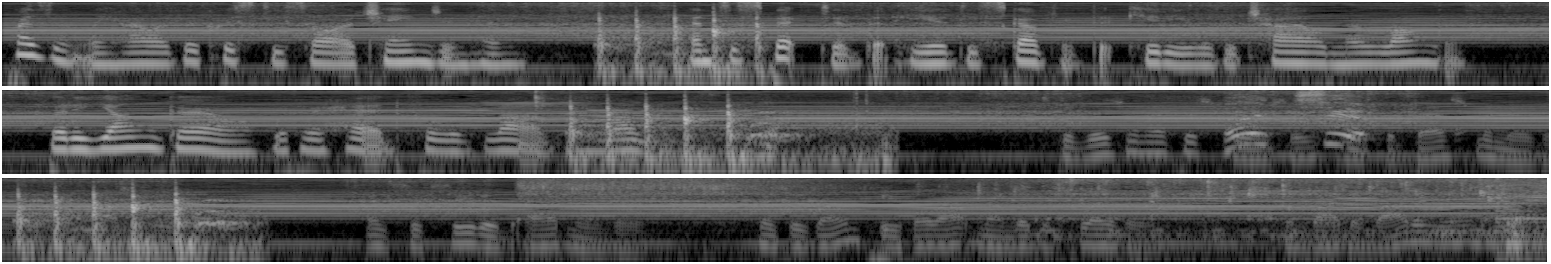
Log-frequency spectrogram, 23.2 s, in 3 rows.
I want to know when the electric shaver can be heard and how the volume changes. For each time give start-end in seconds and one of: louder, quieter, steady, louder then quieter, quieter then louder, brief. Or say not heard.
0.0-23.1 steady.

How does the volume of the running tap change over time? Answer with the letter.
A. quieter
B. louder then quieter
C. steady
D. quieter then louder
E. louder
D.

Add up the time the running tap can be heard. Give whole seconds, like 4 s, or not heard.
5 s.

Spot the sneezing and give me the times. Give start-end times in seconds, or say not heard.
13.4-15.1.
